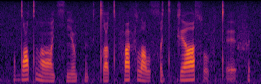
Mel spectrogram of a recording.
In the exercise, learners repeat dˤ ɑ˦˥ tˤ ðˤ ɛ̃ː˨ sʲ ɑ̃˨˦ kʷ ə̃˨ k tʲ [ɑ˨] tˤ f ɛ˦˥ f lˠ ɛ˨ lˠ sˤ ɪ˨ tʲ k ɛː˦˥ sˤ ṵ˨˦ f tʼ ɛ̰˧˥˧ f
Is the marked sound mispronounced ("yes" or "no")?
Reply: yes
